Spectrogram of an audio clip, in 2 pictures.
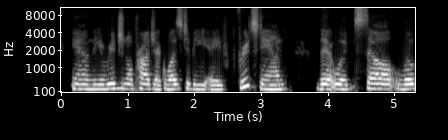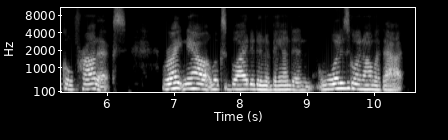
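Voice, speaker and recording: Soft-spoken and fairly slow, a woman talks with a dark, mellow tone and fairly even intonation. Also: medium pitch for a woman. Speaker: planning commissioner. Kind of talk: public meeting discussion. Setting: council chambers, hybrid meeting.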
